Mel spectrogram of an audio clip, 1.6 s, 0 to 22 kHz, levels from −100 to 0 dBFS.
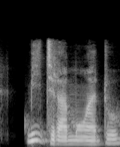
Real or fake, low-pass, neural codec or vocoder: real; 7.2 kHz; none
